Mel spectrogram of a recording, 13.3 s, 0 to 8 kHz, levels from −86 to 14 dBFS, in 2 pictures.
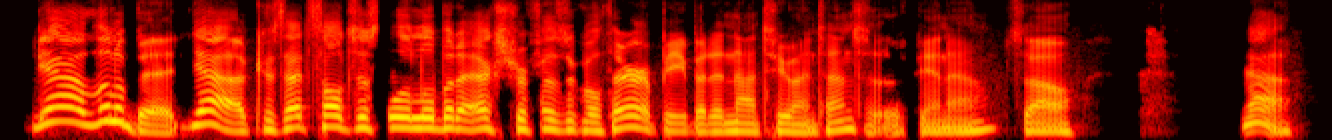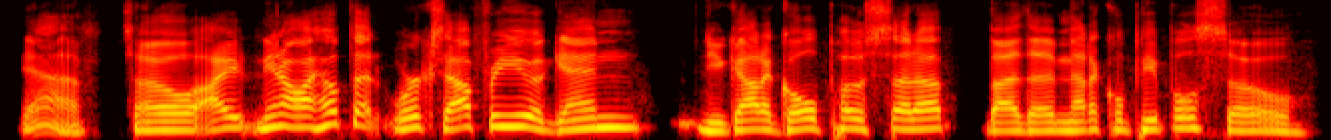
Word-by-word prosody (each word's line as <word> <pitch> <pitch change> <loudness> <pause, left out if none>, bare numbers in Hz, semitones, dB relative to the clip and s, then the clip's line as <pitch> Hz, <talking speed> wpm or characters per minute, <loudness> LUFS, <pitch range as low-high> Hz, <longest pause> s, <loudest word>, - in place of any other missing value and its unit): Yeah 275 +6 +3
a - - +1
little 285 +4 +2
bit, - - -1
yeah, 240 - +3
'cause 155 +3 -4
that's 185 +3 +1
all 200 -1 +4
just 180 -2 -1
a - - +3
little 180 -1 +3
bit 180 -1 +2
of - - +2
extra 165 -2 0
physical 150 -3 -2
therapy, 145 -6 +1
but 125 0 -2
a 125 - 0
not 130 -1 -1
too 130 -1 -2
intensive, 135 +6 -3 0.2
you 60 - -2
know? 65 +5 -3
So, 65 -1 -1 0.9
yeah, - - 0 0.3
yeah, - - -3 0.2
so 145 +1 +2
I 170 - +2
you 185 - -1 0.2
know, 195 -2 +4
I 190 - +4
hope 235 +5 0
that 235 - -2
works 180 +3 -1
out 190 +4 +3
for 205 - -1
you. 200 -2 +3
Again, 175 +6 +1 0.3
you 135 -2 +2
got 155 +2 +3
a - - +1
goalpost 165 +2 0
set 165 -1 +1
up 170 +1 +2 0.2
by 135 0 +2
the 140 0 0
medical 145 +2 -1
people, 160 +4 -1
so 135 -7 -2
160 Hz, 220 wpm, -22 LUFS, 135-185 Hz, 0.9 s, all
